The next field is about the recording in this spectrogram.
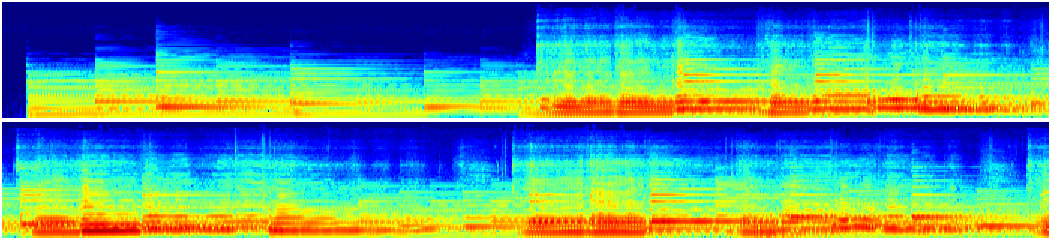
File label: melody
